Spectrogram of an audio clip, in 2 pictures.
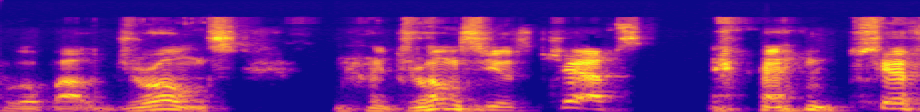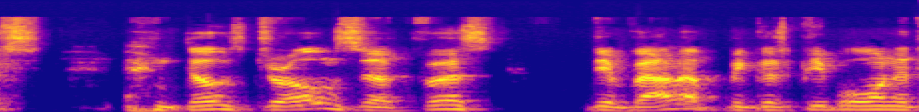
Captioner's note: laugh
